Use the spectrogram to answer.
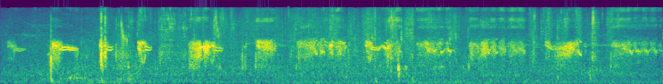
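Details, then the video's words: A great spotted cuckoo chick raised by carrion crows in Spain at the foot of the Pyrenees keeps begging for food even after eating an egg yolk: harsh, high, rasping calls in quick irregular bursts, several per second, over faint hiss. "the little cuckoo has consumed the yolk and still doesn't stop its calling it's annoying"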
